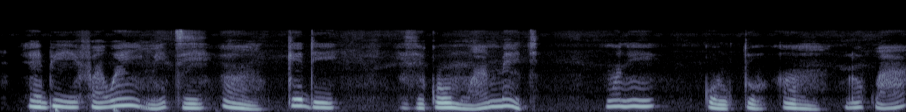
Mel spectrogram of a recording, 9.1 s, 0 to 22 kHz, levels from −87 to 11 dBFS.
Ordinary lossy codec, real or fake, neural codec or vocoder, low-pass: none; real; none; 7.2 kHz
